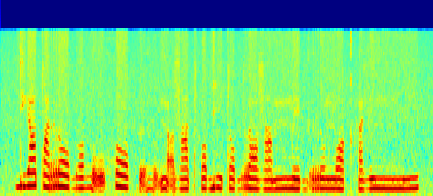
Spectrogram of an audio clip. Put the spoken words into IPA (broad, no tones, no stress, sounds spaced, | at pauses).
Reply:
d j i tˤ ə r ɔ ɡ ɔ ɦ o̰ x ɔ k ə̰ ɦ o̰ ŋ ə̰ zˤ æ tʰ ɔ ɡ i t ɔ ɡ r ɔ zˤ æ mː e ɡ ə̰ r o ŋ ɔ qʰ ə z i mː i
